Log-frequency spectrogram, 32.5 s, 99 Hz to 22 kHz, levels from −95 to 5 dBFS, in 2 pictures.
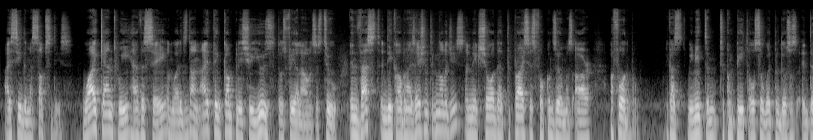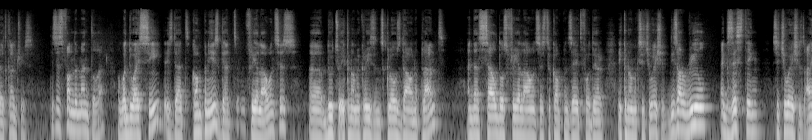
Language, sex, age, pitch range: English, male, 30-49, 105-130 Hz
